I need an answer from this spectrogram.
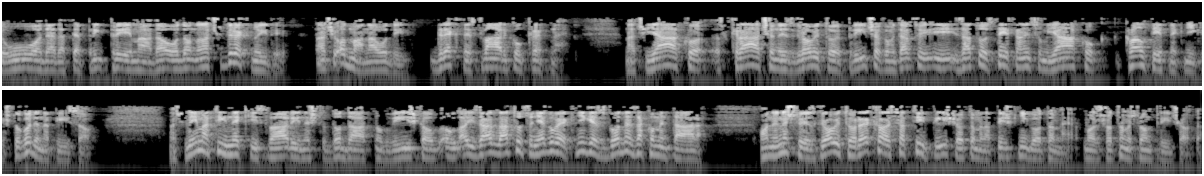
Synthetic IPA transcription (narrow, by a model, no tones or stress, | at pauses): euːʋod̪ed̪at̪epɾipɾeːmad̪aood̪ond̪onaːt͡ʃiːd̪iɾek̚t̪noid̪ḛː | zna̰ːt͡ʃiːo̞d̪mahnaʋo̞d̪ḭː | d̪iɾekt̪ne̞st̪ʋaːɾikoŋkɾet̪nḛ | na̰ːt͡ʃiːjaːkʰo̞skɾaːt͡ʃenaizɡɾo̞ʋit̪ojpɾiːt͡ʃakoment̪aːɾsuizat̪ost̪eːst̪ɾanit̪semujaːko̞kʋalˠit̪eːt̪ne̞kɲiɡe̞ʃt̪oɡo̞d̪jenapiːsa̰o̰ | zna̰ːt͡ʃiːneːmat̪iːnekist̪ʋaːɾiːneʃt̪o̞d̪o̞d̪aːt̪no̞ːɡʋiːʃkaoɡoaizaat̪oːsuɲe̞ɡo̞ʋe̞kɲiɡe̞zɡo̞d̪ne̞zako̞me̞nt̪aːɾa̰ | onjeneʃt̪ojezɡɾo̞ʋit̪oɾe̞kaoisad̪̚t̪iːpiːʃeot̪omenapiːʃkɲiɡuo̞t̪omḛmo̞ʒeʃo̞t̪ome̞ʃt̪ooːnpɾiːt͡ʃa̰o̰t̪o̰me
